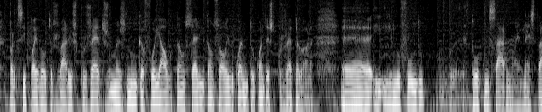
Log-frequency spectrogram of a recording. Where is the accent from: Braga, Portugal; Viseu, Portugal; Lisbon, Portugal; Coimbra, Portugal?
Braga, Portugal; Guimarães; eu sou natural de Guimarães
